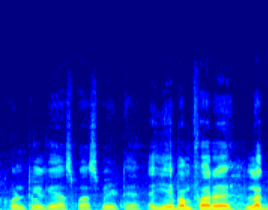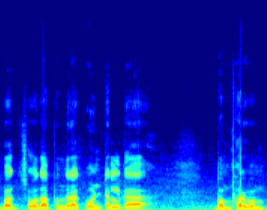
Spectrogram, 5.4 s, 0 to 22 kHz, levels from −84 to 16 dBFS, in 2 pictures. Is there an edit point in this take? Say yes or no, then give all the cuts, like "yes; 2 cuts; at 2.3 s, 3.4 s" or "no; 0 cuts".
yes; 1 cut; at 1.5 s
